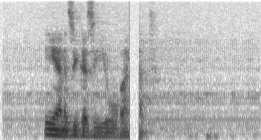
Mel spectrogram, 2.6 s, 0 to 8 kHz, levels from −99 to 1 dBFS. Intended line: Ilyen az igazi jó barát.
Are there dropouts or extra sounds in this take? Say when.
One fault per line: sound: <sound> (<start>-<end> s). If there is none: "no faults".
sound: dropout (1.3-1.4 s)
